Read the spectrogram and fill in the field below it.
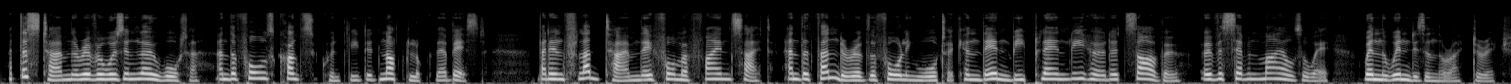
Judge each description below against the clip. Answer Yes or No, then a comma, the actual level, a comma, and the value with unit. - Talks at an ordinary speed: No, fast, 210 wpm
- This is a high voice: Yes, high, 220 Hz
